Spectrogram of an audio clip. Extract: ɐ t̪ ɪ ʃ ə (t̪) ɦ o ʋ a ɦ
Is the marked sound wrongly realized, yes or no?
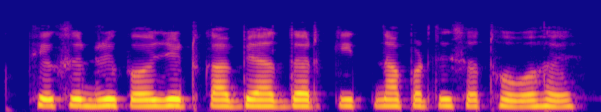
no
